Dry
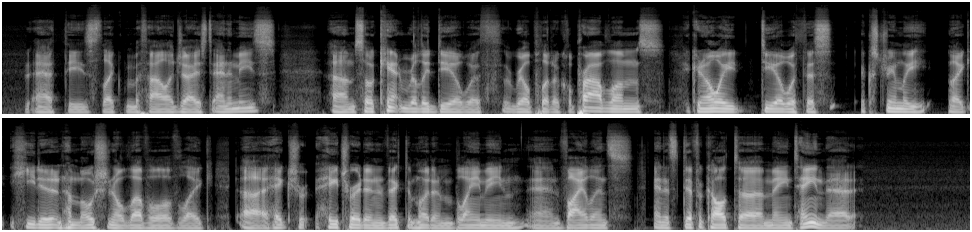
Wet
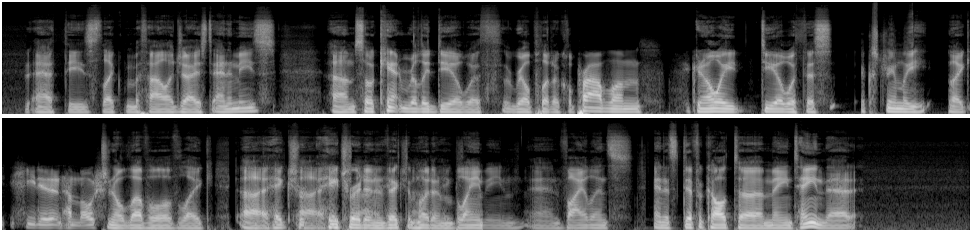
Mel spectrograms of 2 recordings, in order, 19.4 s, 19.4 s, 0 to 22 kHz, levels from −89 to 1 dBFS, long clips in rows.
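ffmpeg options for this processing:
ffmpeg -i in.wav -filter_complex "[0:a]asettb=1/sr,asplit=3[link_01][link_02][link_03];[link_01]atrim=end=5.724[link_04];[link_02]atrim=start=5.72:end=6.94,asetpts=PTS-STARTPTS,afade=type=in:duration=0.004:curve=qsin,afade=type=out:start_time=1.216:duration=0.004:curve=qsin,lowpass=frequency=1900:width=0.5412,lowpass=frequency=1900:width=1.3066[link_05];[link_03]atrim=start=6.936[link_06];[link_04][link_05]acrossfade=duration=0.004:curve1=hsin:curve2=qsin[link_07];[link_07][link_06]acrossfade=duration=0.004:curve1=qsin:curve2=hsin,asettb=1/sr,asplit=3[link_08][link_09][link_10];[link_08]atrim=end=8.294[link_11];[link_09]atrim=start=8.29:end=9.12,asetpts=PTS-STARTPTS,afade=type=in:duration=0.004:curve=qsin,afade=type=out:start_time=0.826:duration=0.004:curve=qsin,adynamicsmooth=sensitivity=2.5:basefreq=2500[link_12];[link_10]atrim=start=9.116[link_13];[link_11][link_12]acrossfade=duration=0.004:curve1=hsin:curve2=qsin[link_14];[link_14][link_13]acrossfade=duration=0.004:curve1=qsin:curve2=hsin,asplit=3[link_15][link_16][link_17];[link_15]afade=type=out:start_time=9.7:duration=0.02[link_18];[link_16]highpass=300,equalizer=frequency=320:width_type=q:width=4:gain=-9,equalizer=frequency=630:width_type=q:width=4:gain=7,equalizer=frequency=1000:width_type=q:width=4:gain=-5,equalizer=frequency=1900:width_type=q:width=4:gain=9,lowpass=frequency=2100:width=0.5412,lowpass=frequency=2100:width=1.3066,afade=type=in:start_time=9.7:duration=0.02,afade=type=out:start_time=10.67:duration=0.02[link_19];[link_17]afade=type=in:start_time=10.67:duration=0.02[link_20];[link_18][link_19][link_20]amix=inputs=3:normalize=0,asplit=2[link_21][link_22];[link_22]afade=type=in:start_time=11.64:duration=0.01,afade=type=out:start_time=12.6:duration=0.01,aecho=0:1:560|1120|1680|2240|2800|3360:0.562341|0.253054|0.113874|0.0512434|0.0230595|0.0103768[link_23];[link_21][link_23]amix=inputs=2:normalize=0,asplit=2[link_24][link_25];[link_24]atrim=end=14.48,asetpts=PTS-STARTPTS,afade=type=out:start_time=14.476:duration=0.004:curve=hsin:silence=0.149624[link_26];[link_25]atrim=start=14.48,asetpts=PTS-STARTPTS,afade=type=in:duration=1.82:silence=0.149624[link_27];[link_26][link_27]concat=n=2:v=0:a=1" out.wav

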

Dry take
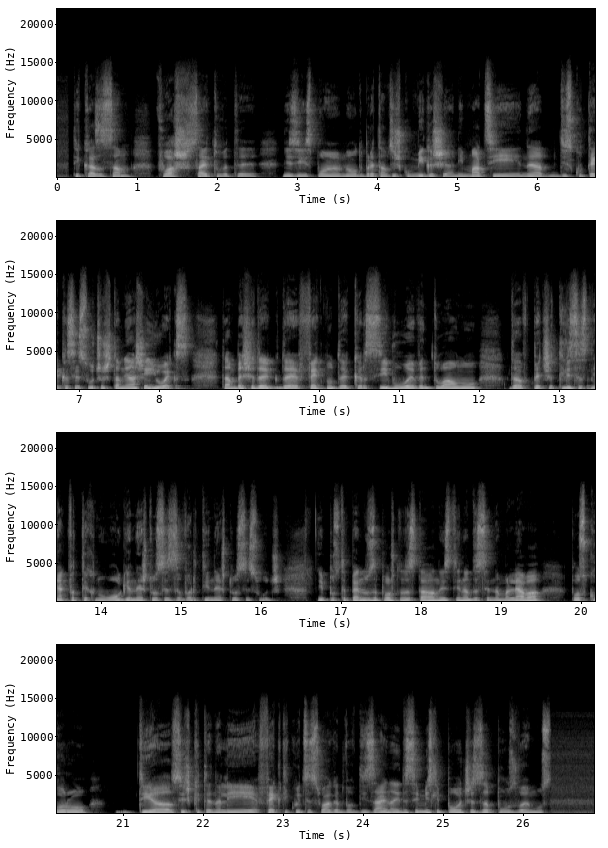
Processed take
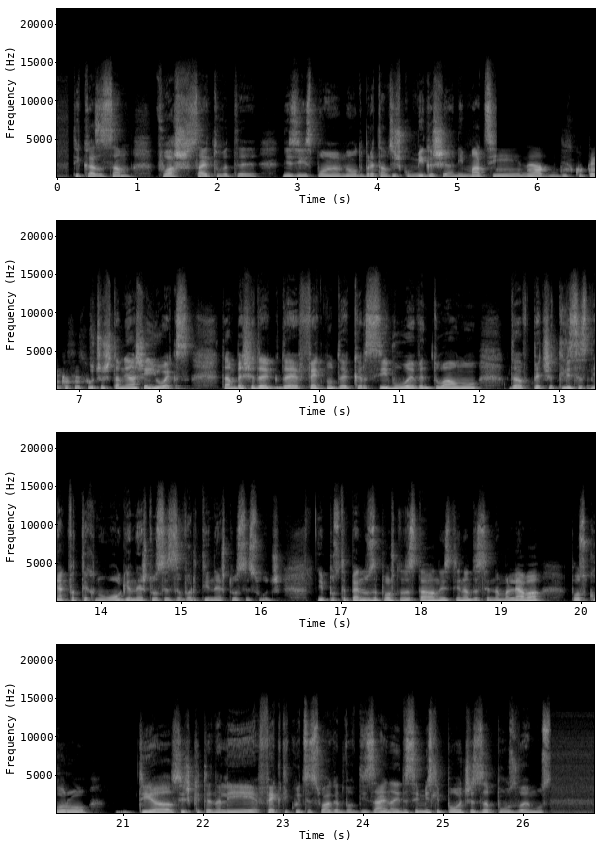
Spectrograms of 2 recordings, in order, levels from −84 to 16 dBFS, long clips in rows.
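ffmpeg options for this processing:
ffmpeg -i in.wav -filter_complex "[0:a]asplit=3[link_01][link_02][link_03];[link_01]afade=type=out:start_time=5.48:duration=0.02[link_04];[link_02]lowpass=frequency=1000:width_type=q:width=9.6,afade=type=in:start_time=5.48:duration=0.02,afade=type=out:start_time=7.13:duration=0.02[link_05];[link_03]afade=type=in:start_time=7.13:duration=0.02[link_06];[link_04][link_05][link_06]amix=inputs=3:normalize=0,asettb=1/sr,asplit=3[link_07][link_08][link_09];[link_07]atrim=end=18.094[link_10];[link_08]atrim=start=18.09:end=22.1,asetpts=PTS-STARTPTS,afade=type=in:duration=0.004:curve=qsin,afade=type=out:start_time=4.006:duration=0.004:curve=qsin,lowpass=6800[link_11];[link_09]atrim=start=22.096[link_12];[link_10][link_11]acrossfade=duration=0.004:curve1=hsin:curve2=qsin[link_13];[link_13][link_12]acrossfade=duration=0.004:curve1=qsin:curve2=hsin" out.wav

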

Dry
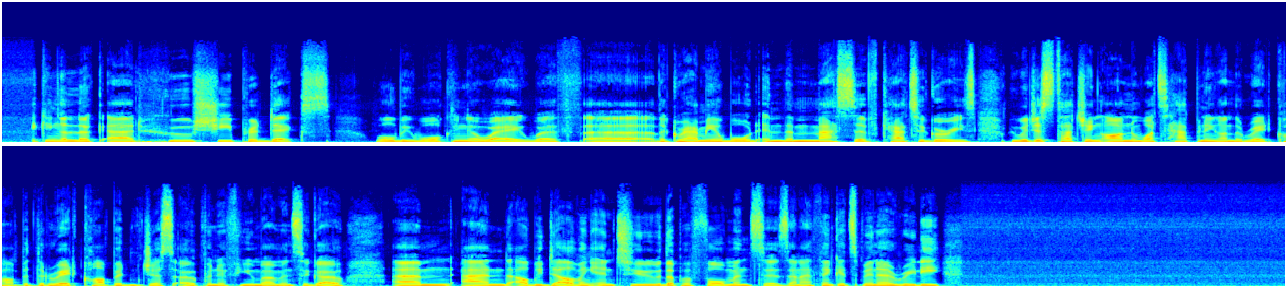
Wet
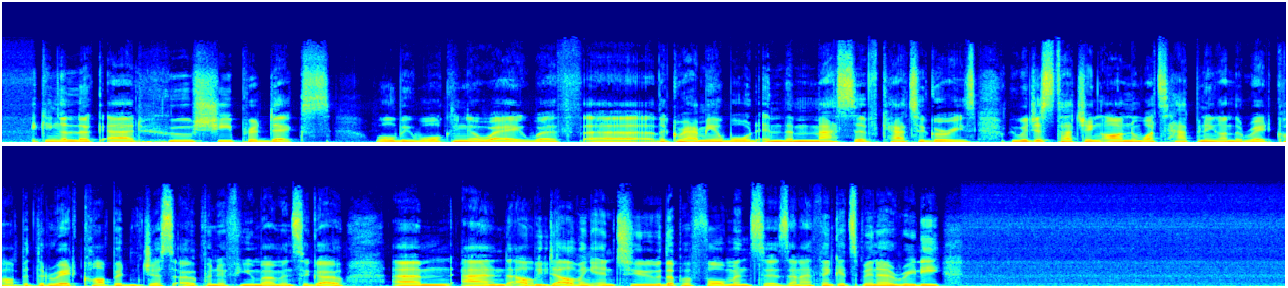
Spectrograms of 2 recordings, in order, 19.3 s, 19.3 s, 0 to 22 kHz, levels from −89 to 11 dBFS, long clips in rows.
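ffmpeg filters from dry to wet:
ffmpeg -i in.wav -filter_complex "[0:a]asettb=1/sr,asplit=3[link_01][link_02][link_03];[link_01]atrim=end=13.194[link_04];[link_02]atrim=start=13.19:end=13.82,asetpts=PTS-STARTPTS,afade=type=in:duration=0.004:curve=qsin,afade=type=out:start_time=0.626:duration=0.004:curve=qsin,asplit=2[link_05][link_06];[link_06]adelay=45,volume=-10dB[link_07];[link_05][link_07]amix=inputs=2:normalize=0,atrim=end_sample=27783[link_08];[link_03]atrim=start=13.816[link_09];[link_04][link_08]acrossfade=duration=0.004:curve1=hsin:curve2=qsin[link_10];[link_10][link_09]acrossfade=duration=0.004:curve1=qsin:curve2=hsin" out.wav

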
